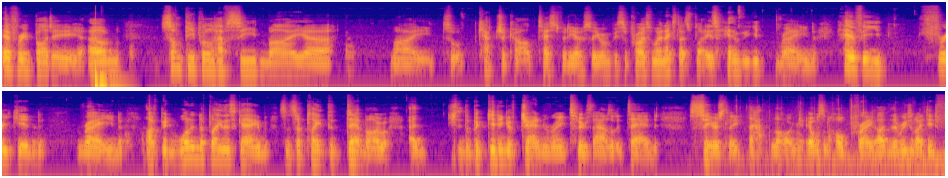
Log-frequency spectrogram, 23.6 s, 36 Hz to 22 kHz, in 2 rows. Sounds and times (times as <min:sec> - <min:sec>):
Speech: 0:00.0 - 0:04.2, 0:04.9 - 0:23.5.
